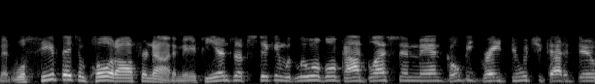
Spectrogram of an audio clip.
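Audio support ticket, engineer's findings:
Channels drifting apart, whole clip. The two channels come from devices on unsynchronised clocks, off by a few hundred ppm, so the inter-channel delay slides to around 2 ms by the end. Summed to mono, comb notches sweep slowly through the spectrum, heard as slow flanging.

AMR rate drop, 4.86 s to end. Mobile link likely degraded, network forcing AMR-NB down from its 12.2 kbps mode to what sounds like the 4.75 kbps mode. Same narrow band and no gap, but the sound turns buzzier, rougher and more synthetic through the close.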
